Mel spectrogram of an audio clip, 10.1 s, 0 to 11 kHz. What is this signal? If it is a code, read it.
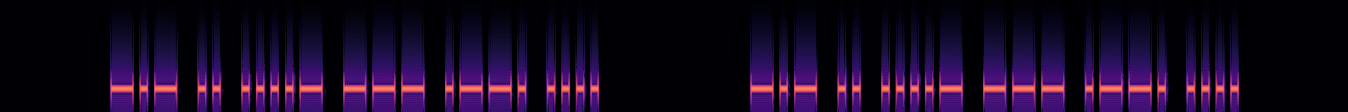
Morse code, heard as a keyed tone, about 22 wpm, 700 Hz. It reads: KI4OPH KI4OPH
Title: USA Call Signs - 6 Characters - Repeated 2x - 22wpm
